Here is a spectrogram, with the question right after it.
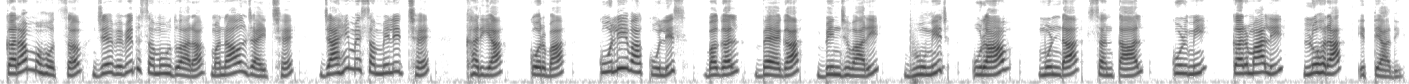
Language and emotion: Maithili, neutral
